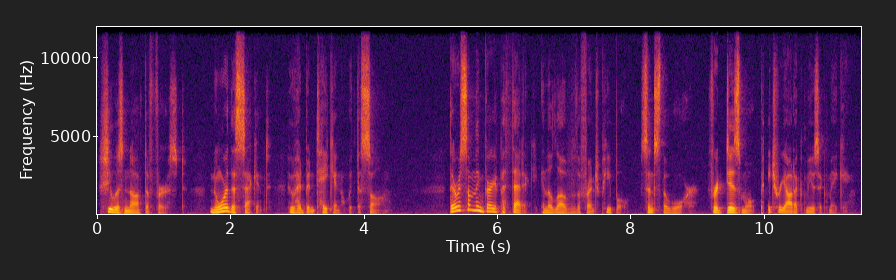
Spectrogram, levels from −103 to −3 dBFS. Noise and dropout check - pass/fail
fail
